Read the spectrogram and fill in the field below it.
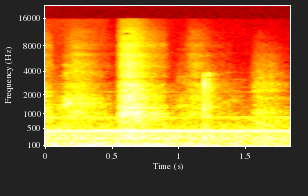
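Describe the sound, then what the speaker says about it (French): Heavy gasping breaths of a player character winded after running in the zombie game Dying Light, a sharp inhale burst in the middle and a smaller catch near the end, close and alone over a low steady hum. "On s'est un peu essoufflé."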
